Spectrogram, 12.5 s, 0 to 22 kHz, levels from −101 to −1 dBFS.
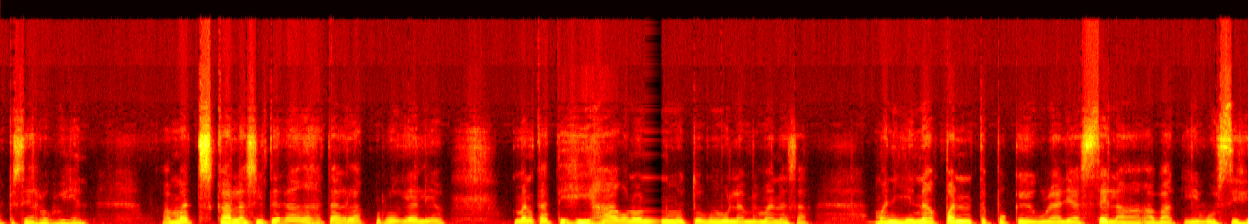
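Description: At 6.45 s the speech stops and a short buzzing continuation of the last sound takes its place. It fades and lasts until 6.63 s, about 157 ms. This is a call audio freeze. Packets were most likely delayed in transit, so the jitter buffer ran dry. The receiver stretched the final sound to cover the wait. When the speech resumes, it picks up exactly where it broke off. Nothing is lost. The talker is now running 157 ms later than before.

From 11.11 s to 11.99 s the speech sounds rushed. This is a jitter buffer speed-up. The pitch stays put, but the pace rises to 119% of normal. The buffer was holding more audio than its target, likely because late packets had bunched up. To pull the delay back down, the receiver cut out many tiny pieces, each one or a few pitch periods long. In total it trimmed about 150 ms. The result is a brief, hurried stretch.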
